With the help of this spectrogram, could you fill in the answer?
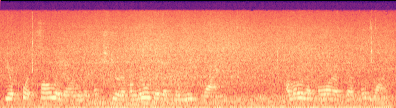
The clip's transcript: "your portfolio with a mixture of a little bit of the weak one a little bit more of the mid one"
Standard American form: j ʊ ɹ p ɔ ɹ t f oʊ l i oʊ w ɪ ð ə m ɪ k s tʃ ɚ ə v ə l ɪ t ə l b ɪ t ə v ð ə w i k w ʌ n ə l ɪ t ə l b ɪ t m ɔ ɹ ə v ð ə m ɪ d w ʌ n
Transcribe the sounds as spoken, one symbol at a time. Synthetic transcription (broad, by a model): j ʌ ɹ p ɔ ɹ t f oʊ l i oʊ w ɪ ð ə m ɪ k s tʃ ɚ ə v ə l ɪ t l b ɪ t ə v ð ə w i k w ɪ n ə l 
